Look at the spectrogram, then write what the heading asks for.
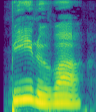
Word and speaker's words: ビール: Here, for the consonant "r," a vowel "ウ" (u) is added, and it's pronounced as "ル".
